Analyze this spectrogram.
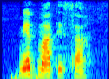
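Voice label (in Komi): "медматіса", Komi, female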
